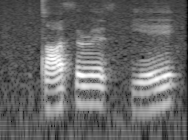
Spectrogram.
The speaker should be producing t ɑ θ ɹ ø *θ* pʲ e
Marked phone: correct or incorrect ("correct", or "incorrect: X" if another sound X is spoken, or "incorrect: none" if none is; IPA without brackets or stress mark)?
correct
